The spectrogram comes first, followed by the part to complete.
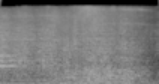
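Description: Passenger train moving past a station platform, heard from inside the coach: a steady running noise of wheels on the rails.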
